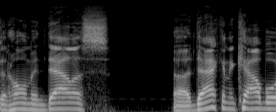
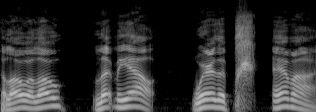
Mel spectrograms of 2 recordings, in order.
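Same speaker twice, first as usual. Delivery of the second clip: put-on thick Irish accent, much higher; 4 semitones higher than usual. Retelling a pre-recorded message played at a funeral, imitating Shay's thick Irish accent. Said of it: "in that thick Irish accent".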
